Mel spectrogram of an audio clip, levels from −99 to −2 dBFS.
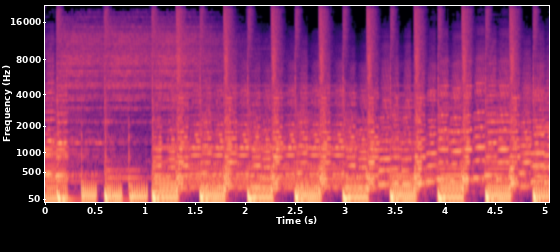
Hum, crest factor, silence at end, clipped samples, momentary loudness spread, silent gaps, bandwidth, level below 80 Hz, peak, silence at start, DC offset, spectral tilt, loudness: none; 14 dB; 0 s; under 0.1%; 2 LU; none; over 20 kHz; -20 dBFS; -2 dBFS; 0 s; under 0.1%; -6 dB/octave; -19 LUFS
